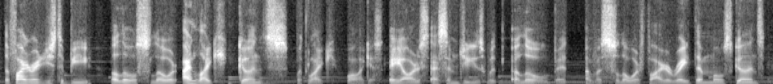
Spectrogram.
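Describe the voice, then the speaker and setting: Over soft background music, a young man talks at a normal pace with hardly a pause, his mid-range voice a touch bright. He rambles through a casual ranking of game weapons, fixing his own slips in an offhand way, sounding drowsy and worn out from recording.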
